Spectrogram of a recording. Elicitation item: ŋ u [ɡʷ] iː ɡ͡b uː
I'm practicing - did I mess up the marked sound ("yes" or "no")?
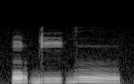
yes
